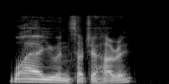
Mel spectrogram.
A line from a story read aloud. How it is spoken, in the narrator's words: Voland asked, politely but somewhat coldly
